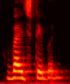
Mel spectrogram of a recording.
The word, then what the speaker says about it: vegetable: says that next is vegetable not vegetable no e doesn't count here vegetable if you are going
